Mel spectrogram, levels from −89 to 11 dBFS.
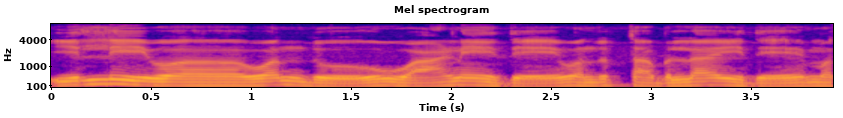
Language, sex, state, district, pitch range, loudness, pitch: Kannada, male, Karnataka, Bidar, 100-120 Hz, -12 LUFS, 110 Hz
